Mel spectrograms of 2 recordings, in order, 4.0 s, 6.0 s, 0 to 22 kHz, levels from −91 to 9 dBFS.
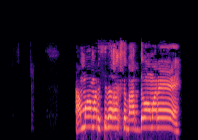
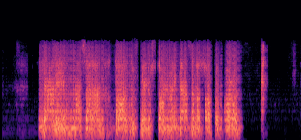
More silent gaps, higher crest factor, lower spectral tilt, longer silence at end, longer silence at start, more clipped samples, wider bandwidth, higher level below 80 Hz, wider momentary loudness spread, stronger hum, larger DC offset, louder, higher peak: neither; about the same, 14 dB vs 16 dB; second, -3 dB/octave vs -5 dB/octave; second, 0.4 s vs 0.7 s; first, 1.5 s vs 0.75 s; neither; about the same, 7.8 kHz vs 8 kHz; second, -66 dBFS vs -40 dBFS; second, 6 LU vs 9 LU; neither; neither; first, -13 LUFS vs -16 LUFS; about the same, -2 dBFS vs 0 dBFS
